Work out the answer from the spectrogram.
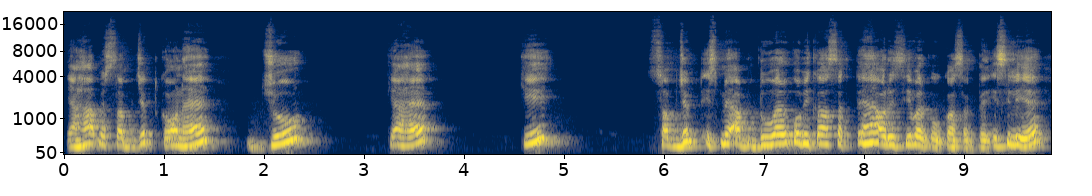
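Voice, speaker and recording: A man's voice: high-pitched, expressive, unhurried, long pauses, dark tone. A young man explaining a grammar lesson, repeating points and checking in with his viewers. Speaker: grammar teacher.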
